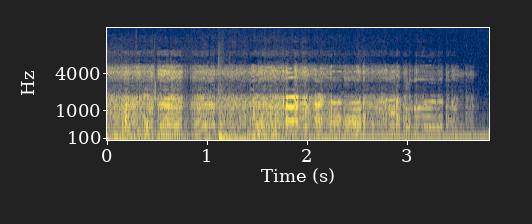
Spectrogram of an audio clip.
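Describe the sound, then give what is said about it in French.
Steady radio static crackles and hisses for a few seconds, with faint shifting tones and warbles running through the noise as if a dial were being turned. No one speaks. “Oh, toujours en train de grésiller.”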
